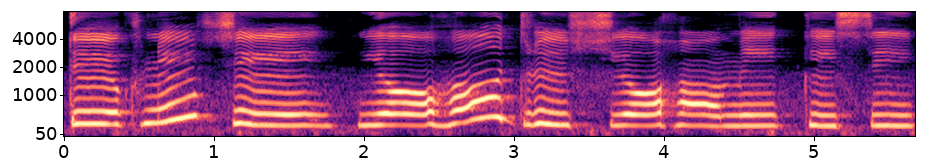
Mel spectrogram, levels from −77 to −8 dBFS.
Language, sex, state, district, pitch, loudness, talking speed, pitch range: Hindi, male, Punjab, Fazilka, 275 Hz, -12 LUFS, 65 wpm, 265-305 Hz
